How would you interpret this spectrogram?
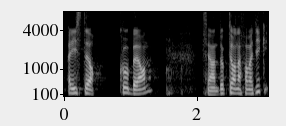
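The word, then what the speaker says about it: Alistair Cockburn: l'architecture hexagonale qui été inventé par ça se prononce Alister cobern c'est un docteur en informatique et c'est également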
